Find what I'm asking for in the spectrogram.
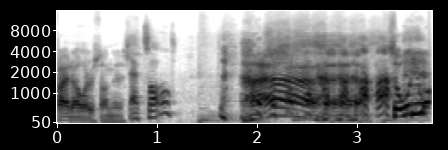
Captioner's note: laughs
